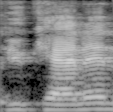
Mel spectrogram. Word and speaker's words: Buchanan: I hope he does, because let me make sure I'm pronouncing it. It is Buchanan.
